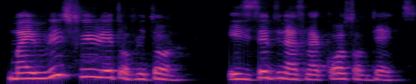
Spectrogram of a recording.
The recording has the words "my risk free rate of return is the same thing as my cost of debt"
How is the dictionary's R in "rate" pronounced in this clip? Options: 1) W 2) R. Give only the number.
2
